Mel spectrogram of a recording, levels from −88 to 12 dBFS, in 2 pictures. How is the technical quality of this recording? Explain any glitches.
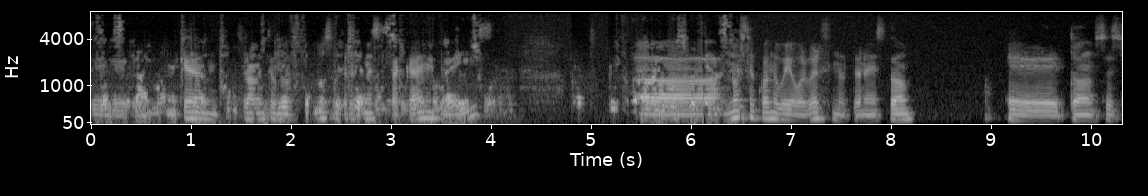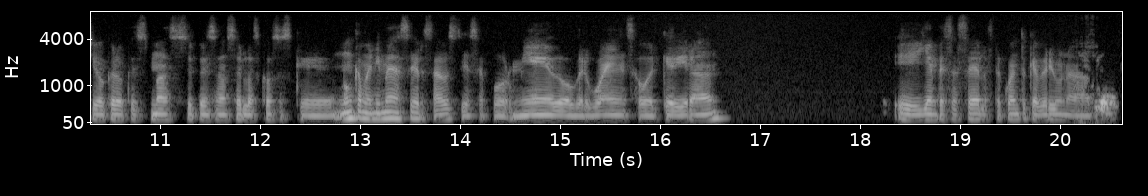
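The recording has two call-related problems, both clustered in the first six and a half seconds, with a brief recurrence at the very end. The call's microphone processing leaves nothing above 8 kHz.

Speech suppressed in double talk appears four times: 0.0 to 0.85 s, 1.47 to 1.69 s, 2.15 to 2.34 s, and 5.41 to 5.5 s. The talker's level dips in short patches, briefly at the start and later by around 5 dB, with the deepest cut, near 20 dB, at 2.15 s. The likely cause is an echo canceller that heard both ends at once and attenuated everything it couldn't separate. A waveform shows sudden notches in the envelope, and a spectrogram shows brief vertical gaps or faded bands.

The other side's voice leaking through runs from 0.03 to 6.56 s and again from 20.18 to 20.61 s. A second voice sits under the talker, around 5 dB quieter in the long stretch and somewhat louder than the talker in the final half-second. 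This is likely residual loudspeaker echo that the canceller failed to subtract from the microphone. On a spectrogram it shows as a separate, overlapping set of harmonic traces, and the closing segment appears as a distinct burst of energy.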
